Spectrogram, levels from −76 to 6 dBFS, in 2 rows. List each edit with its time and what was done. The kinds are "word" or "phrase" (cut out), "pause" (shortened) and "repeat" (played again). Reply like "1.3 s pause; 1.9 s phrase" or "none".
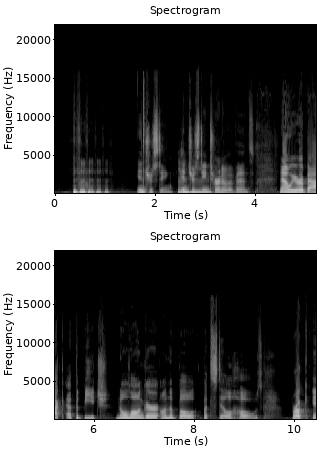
none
